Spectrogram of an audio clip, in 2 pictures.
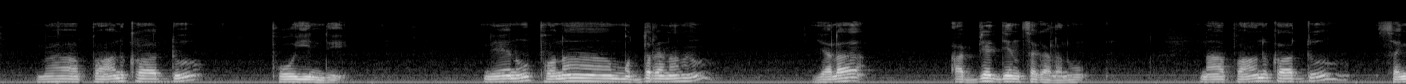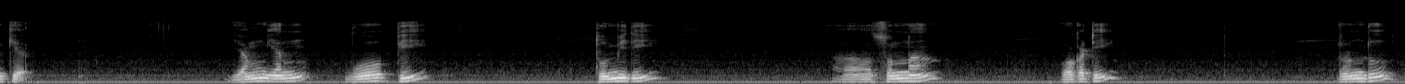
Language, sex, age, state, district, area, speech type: Telugu, male, 60+, Andhra Pradesh, Krishna, urban, read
